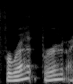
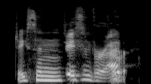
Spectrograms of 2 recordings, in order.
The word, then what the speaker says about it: Verrett: Because like Jason Verrettana, it's Verrett. I never say his name right. Jason Verrett.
